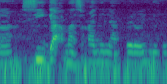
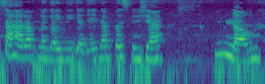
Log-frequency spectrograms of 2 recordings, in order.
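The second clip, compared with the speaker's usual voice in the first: ordinary talk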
